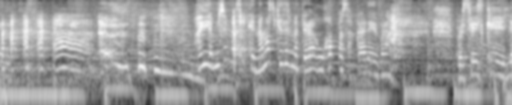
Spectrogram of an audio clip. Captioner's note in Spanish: risas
